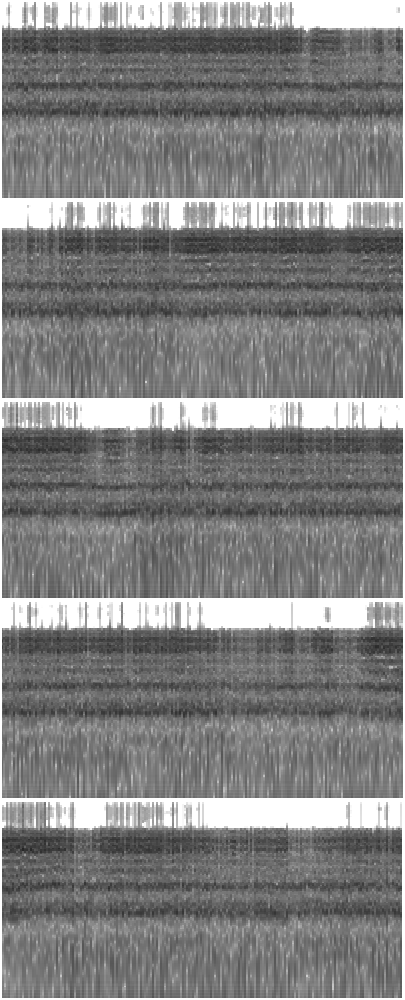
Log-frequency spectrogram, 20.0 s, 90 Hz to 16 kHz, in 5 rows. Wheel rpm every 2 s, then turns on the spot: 240, 230, 230, 230, 230, 230, 240, 230, 230, 220.
none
